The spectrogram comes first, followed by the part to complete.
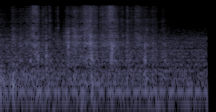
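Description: Handling noise from a phone camera being moved: scattered light clicks and rubbing over a steady low hum.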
